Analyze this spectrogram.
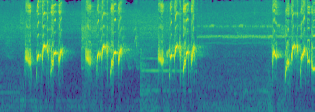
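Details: Red-whiskered bulbul practising its morning song in a double twisting voice, offered as a lure song for training: four lively phrases of looping whistled notes in quick succession, with a faint steady whine between them.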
